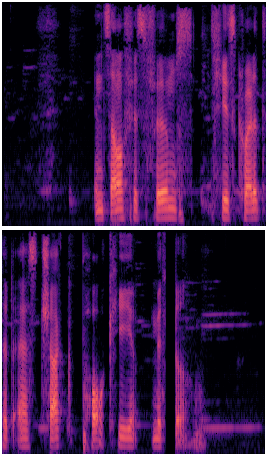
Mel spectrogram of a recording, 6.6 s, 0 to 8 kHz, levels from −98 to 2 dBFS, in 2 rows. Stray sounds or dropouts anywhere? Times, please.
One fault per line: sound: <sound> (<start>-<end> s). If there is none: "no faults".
sound: dropout (5.3-5.5 s)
